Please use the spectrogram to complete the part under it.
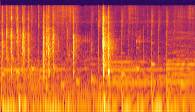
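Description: Someone types on a computer keyboard with a short run of close, clicky keystrokes, a few louder taps standing out, over a low steady hum with no talk.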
